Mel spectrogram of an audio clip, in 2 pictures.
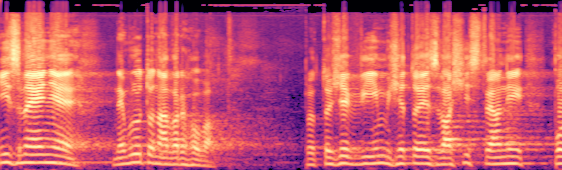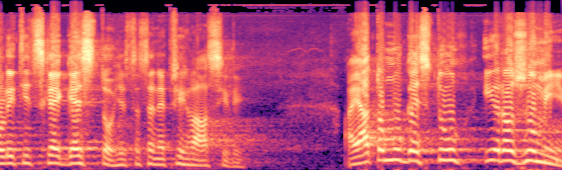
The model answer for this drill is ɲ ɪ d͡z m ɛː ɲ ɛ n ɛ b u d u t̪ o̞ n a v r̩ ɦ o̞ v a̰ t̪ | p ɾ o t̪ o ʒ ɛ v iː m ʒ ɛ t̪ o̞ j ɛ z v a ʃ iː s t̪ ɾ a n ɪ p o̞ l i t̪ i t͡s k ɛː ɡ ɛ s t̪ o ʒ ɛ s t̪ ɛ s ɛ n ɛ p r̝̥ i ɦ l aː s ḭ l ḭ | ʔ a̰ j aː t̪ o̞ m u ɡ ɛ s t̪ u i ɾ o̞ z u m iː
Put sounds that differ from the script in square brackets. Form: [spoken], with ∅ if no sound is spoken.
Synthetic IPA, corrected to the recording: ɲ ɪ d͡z m ɛː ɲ ɛ n ɛ b u d u t̪ o̞ n a v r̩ ɦ o̞ v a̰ t̪ | p ɾ o t̪ o ʒ ɛ v iː m ʒ ɛ t̪ o̞ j ɛ z v a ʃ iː s t̪ ɾ a n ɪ p o̞ l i t̪ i t͡s k ɛː ɡ ɛ s t̪ o ʒ ɛ s t̪ ɛ s ɛ n ɛ p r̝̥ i ɦ l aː s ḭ l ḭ | ʔ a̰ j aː t̪ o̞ m u ɡ ɛ s t̪ u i ɾ o̞ z u m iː

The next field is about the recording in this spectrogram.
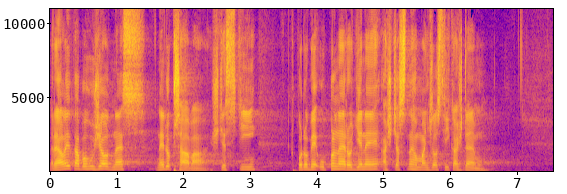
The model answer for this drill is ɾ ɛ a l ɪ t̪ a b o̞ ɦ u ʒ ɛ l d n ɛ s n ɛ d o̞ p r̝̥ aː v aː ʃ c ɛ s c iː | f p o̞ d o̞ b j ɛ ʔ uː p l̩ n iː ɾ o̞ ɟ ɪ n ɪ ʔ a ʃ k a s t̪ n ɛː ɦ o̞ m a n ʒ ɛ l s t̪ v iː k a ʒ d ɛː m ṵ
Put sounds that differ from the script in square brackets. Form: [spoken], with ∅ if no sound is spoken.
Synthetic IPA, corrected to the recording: ɾ ɛ a l ɪ t̪ a b o̞ ɦ u ʒ ɛ l d n ɛ s n ɛ d o̞ p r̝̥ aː v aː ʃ c ɛ s c iː | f p o̞ d o̞ b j ɛ ʔ uː p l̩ n [ɛː] ɾ o̞ ɟ ɪ n ɪ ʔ a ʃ [c] a s t̪ n ɛː ɦ o̞ m a n ʒ ɛ l s t̪ v iː k a ʒ d ɛː m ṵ

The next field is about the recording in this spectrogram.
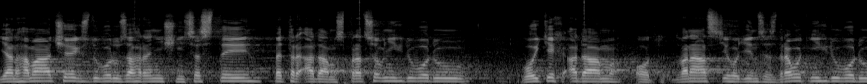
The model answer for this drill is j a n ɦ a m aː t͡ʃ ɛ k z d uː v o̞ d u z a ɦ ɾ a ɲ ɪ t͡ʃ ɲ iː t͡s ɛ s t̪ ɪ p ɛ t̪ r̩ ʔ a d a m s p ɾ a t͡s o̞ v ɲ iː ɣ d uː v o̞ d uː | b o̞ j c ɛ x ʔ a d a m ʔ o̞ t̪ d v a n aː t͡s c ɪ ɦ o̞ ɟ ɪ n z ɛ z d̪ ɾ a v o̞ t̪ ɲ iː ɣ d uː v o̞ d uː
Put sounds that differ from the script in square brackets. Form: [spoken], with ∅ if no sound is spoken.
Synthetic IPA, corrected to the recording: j a n ɦ a m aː t͡ʃ ɛ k z d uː v o̞ d u z a ɦ ɾ a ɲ ɪ t͡ʃ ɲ iː t͡s ɛ s t̪ ɪ p ɛ t̪ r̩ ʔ a d a m s p ɾ a t͡s o̞ v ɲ iː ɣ d uː v o̞ d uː | [v] o̞ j c ɛ x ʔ a d a m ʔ o̞ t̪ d v a n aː t͡s c ɪ ɦ o̞ ɟ ɪ n z ɛ z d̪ ɾ a v o̞ t̪ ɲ iː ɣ d uː v o̞ d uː

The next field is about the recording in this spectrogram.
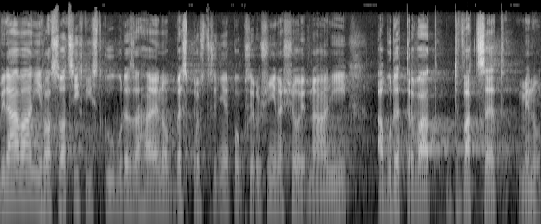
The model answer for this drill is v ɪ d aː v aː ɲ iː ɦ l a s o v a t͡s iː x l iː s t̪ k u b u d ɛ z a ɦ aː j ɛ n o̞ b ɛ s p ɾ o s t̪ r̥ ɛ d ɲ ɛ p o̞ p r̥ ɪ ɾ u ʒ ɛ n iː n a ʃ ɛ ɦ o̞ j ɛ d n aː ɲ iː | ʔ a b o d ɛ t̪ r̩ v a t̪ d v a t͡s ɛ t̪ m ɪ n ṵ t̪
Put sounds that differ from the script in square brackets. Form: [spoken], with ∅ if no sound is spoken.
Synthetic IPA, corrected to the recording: v ɪ d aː v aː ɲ iː ɦ l a s o v a t͡s iː x l iː s t̪ k [uː] b u d ɛ z a ɦ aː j ɛ n o̞ b ɛ s p ɾ o s t̪ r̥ ɛ d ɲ ɛ p o̞ p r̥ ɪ ɾ u [ʃ] ɛ [ɲ] iː n a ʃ ɛ ɦ o̞ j ɛ d n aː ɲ iː | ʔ a b [u] d ɛ t̪ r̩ v a t̪ d v a t͡s ɛ t̪ m ɪ n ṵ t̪

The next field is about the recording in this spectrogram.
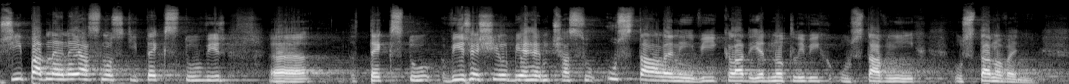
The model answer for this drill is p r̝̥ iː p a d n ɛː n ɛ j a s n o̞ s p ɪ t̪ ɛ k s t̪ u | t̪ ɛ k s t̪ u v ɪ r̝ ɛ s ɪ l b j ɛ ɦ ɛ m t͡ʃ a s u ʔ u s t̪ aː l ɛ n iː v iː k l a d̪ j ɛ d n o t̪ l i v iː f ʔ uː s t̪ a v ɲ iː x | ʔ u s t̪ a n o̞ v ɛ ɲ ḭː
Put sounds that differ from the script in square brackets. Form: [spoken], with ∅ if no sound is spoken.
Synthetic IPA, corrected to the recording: p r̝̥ iː p a d n ɛː n ɛ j a s n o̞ s [c] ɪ t̪ ɛ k s t̪ u | t̪ ɛ k s t̪ u v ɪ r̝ ɛ [ʃ] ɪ l b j ɛ ɦ ɛ m t͡ʃ a s u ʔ u s t̪ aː l ɛ n iː v iː k l a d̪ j ɛ d n o t̪ l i v iː [x] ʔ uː s t̪ a v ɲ iː x | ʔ u s t̪ a n o̞ v ɛ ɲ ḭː

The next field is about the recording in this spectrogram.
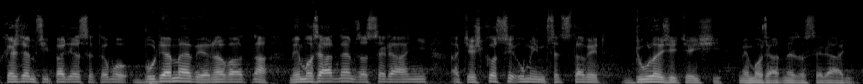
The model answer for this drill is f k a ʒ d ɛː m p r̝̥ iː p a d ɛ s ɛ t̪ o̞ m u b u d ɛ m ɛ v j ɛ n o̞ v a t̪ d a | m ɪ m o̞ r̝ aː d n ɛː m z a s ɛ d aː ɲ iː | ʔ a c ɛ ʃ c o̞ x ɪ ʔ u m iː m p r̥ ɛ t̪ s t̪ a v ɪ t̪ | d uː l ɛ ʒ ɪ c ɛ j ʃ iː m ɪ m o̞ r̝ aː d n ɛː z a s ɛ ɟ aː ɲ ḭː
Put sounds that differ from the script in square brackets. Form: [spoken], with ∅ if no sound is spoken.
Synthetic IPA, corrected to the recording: f k a ʒ d ɛː m p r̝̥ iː p a [ɟ] ɛ s ɛ t̪ o̞ m u b u d ɛ m ɛ v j ɛ n o̞ v a t̪ [n] a | m ɪ m o̞ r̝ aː d n ɛː m z a s ɛ d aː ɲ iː | ʔ a c ɛ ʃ [k] o̞ [s] ɪ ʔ u m iː m p r̥ ɛ t̪ s t̪ a v ɪ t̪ | d uː l ɛ ʒ ɪ c ɛ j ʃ iː m ɪ m o̞ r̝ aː d n ɛː z a s ɛ [d] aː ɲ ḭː

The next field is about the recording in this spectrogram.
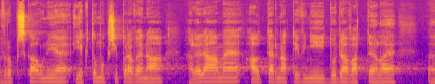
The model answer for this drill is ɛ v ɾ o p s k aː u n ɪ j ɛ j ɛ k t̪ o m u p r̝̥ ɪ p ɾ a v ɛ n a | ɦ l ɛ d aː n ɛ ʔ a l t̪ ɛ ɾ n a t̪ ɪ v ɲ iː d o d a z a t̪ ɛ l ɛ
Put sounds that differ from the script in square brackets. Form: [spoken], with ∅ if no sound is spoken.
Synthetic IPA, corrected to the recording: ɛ v ɾ o p s k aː u n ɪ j ɛ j ɛ k t̪ o m u p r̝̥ ɪ p ɾ a v ɛ n a | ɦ l ɛ d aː [m] ɛ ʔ a l t̪ ɛ ɾ n a t̪ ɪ v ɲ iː d o d a [v] a t̪ ɛ l ɛ

